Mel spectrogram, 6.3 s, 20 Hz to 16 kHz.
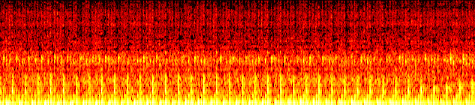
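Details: Toyota Kijang diesel 2L burning heavy oil, before overhaul; steady idle with even sharp ticking knock about three a second over the clatter, blamed on worn camshaft and valve clearance (valves too tight suspected), plus worn liners.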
